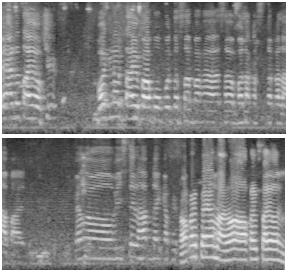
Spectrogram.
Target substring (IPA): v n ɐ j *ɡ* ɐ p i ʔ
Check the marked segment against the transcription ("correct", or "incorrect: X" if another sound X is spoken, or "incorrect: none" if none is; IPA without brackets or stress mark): incorrect: k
